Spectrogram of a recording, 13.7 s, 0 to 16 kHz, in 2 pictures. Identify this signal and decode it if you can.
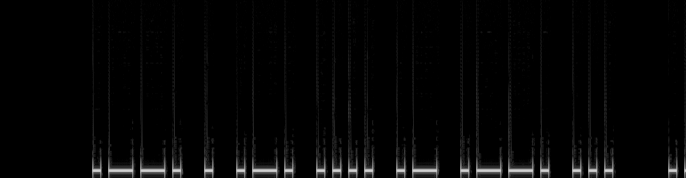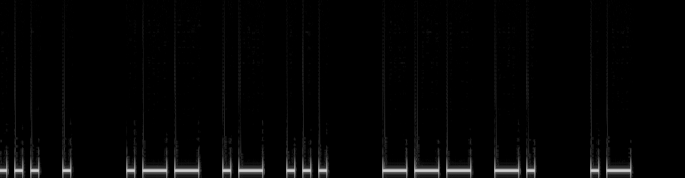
Morse code, heard as a keyed tone, about 15 wpm, 700 Hz. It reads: PERHAPS HE WAS ON A
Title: Sentences from Top 1100 Words 15wpm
